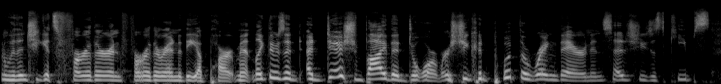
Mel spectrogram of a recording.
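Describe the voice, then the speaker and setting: A woman's voice: mid-range voice, fairly quick, hardly any pauses, no room sound, clean studio sound. A woman co-hosting a podcast, chatting casually and conversationally about film.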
